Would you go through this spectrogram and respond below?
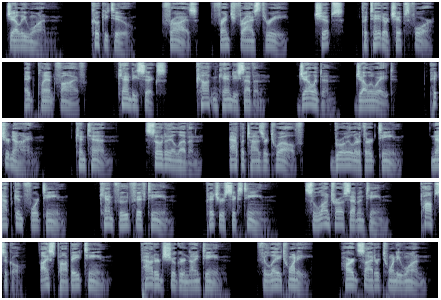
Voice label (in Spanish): Ingles americano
